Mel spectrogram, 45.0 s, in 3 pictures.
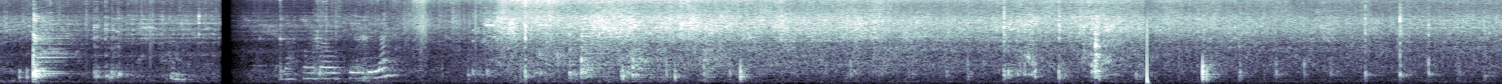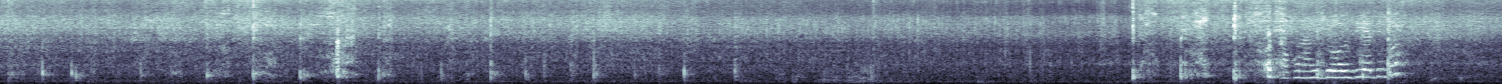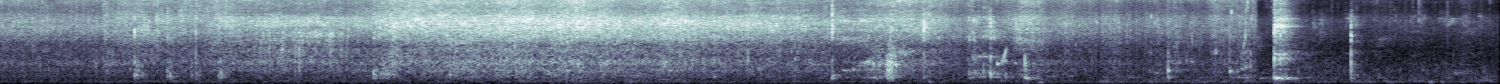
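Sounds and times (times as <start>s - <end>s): masala sizzling in pan: 0.0s - 44.8s
spatula scraping pan: 2.8s - 21.3s, 26.3s - 29.1s, 31.2s - 36.0s, 38.4s - 40.6s.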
